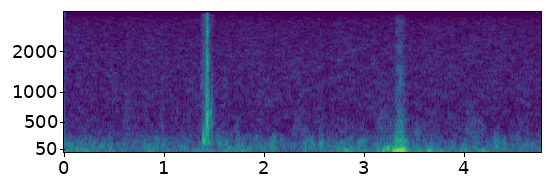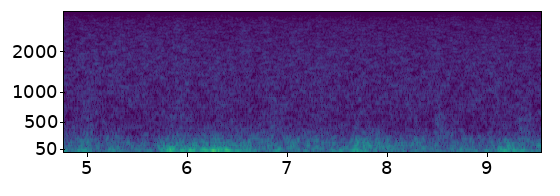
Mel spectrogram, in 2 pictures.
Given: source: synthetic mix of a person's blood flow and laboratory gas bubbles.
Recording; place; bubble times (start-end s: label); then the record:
Doppler ultrasound of blood flow; subclavian vein
1.36-1.50 s: bubbles
From the record:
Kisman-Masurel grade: 122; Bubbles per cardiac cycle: 1 to 2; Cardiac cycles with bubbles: 10 to 50%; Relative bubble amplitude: moderate (0.250 to 0.450); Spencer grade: 2 (many but less than half of the cardiac periods contain bubble signals, singularly or in groups); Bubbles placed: anywhere in the cardiac cycle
